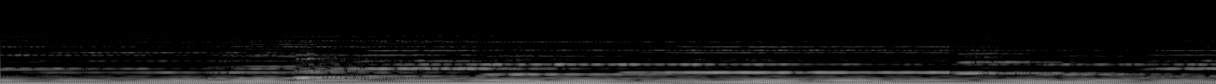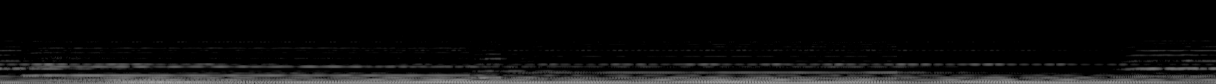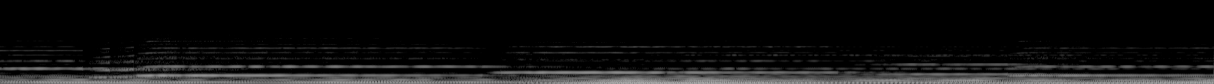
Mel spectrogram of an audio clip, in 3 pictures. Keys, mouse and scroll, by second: 2.4 r, 5.8 right click, 7.6-10.2 alt+drag, 10.2-11.4 scroll down 1, 11.6-21.6 alt+drag, 23.2 ctrl+r, 24.3 click, 27.4 right click, 28.2-30.8 alt+drag, 30.8 ctrl+r, 31.3 click, 32.7 right click, 34.0 alt+shift+right click, 34.9 g, 35.1 g.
